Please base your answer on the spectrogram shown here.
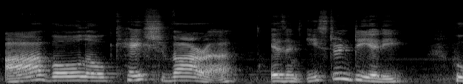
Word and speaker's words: Avalokiteshvara: All right, so it's pronounced Avalokiteshvara, is an Eastern deity who watches over the world and hears all prayers.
